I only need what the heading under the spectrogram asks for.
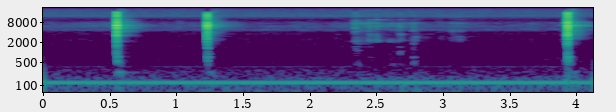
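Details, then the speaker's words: MAC 3200 two-stroke chainsaw engine turned slowly by hand with the muffler removed: crisp, isolated clicks from the anti-rollback mechanism, which prevents reverse rotation and springs into place at top dead center; normal. "not sure what that clicking noise is oh it's anti-rollback I can't spin it back the opposite direction"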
